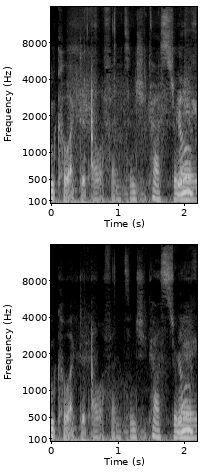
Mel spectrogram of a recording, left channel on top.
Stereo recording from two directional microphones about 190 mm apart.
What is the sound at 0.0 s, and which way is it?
Speech, centre (ahead or behind).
